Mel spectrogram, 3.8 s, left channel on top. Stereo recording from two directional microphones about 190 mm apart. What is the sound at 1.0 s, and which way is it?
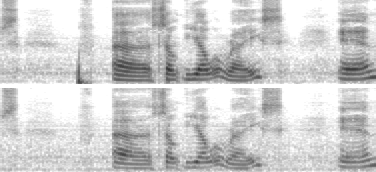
Speech, 50° left (ahead or behind).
